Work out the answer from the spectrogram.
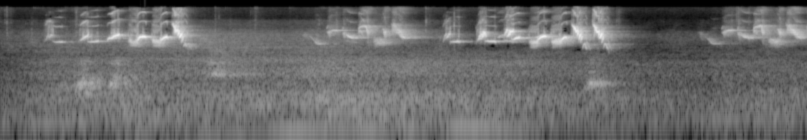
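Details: Caged Double-collared seedeater dueling in song as a tutor for young birds: repeated short, high, clipped and warbled phrases in three main bursts, each made of rapid stacked notes, with short pauses between.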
